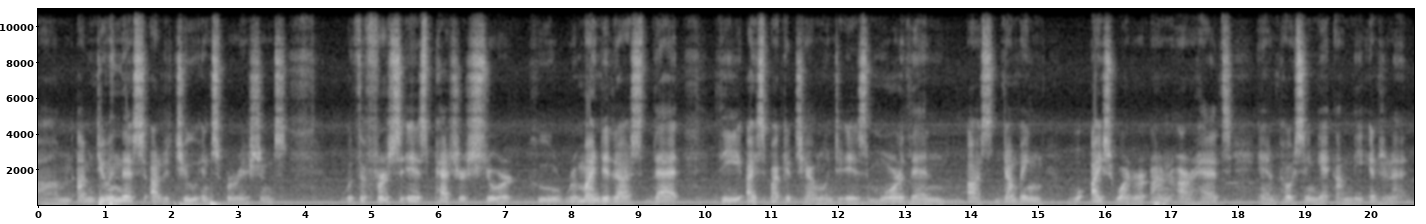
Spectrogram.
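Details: Dysarthria in an adult man with bulbar-onset ALS diagnosed April/May 2014, affecting speech and face, tongue and mouth muscles; tongue weakness, cannot speak rapidly, must take great care to speak clearly.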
